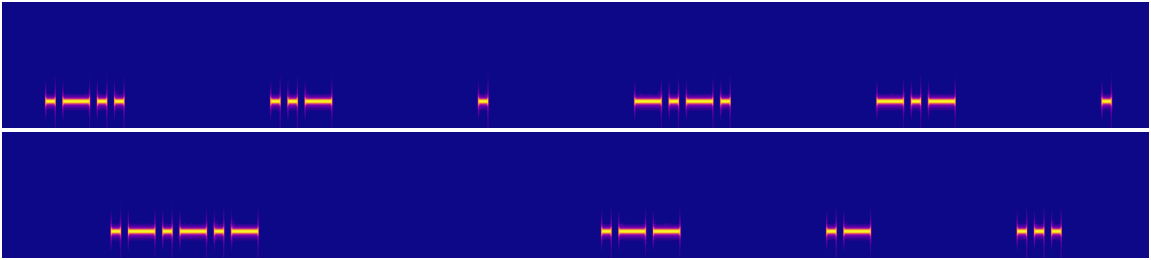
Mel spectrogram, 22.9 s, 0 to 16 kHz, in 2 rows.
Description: Morse code, heard as a keyed tone, about 14 wpm, spaced as for 5 wpm, 680 Hz. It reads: LUECKE. WAS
